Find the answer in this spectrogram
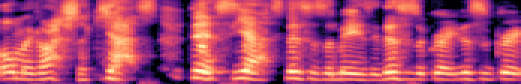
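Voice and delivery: put-on thrilled, eager, gushing burst of enthusiasm. Retelling how he replied to the podcast idea: imitating someone excited. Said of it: "and he's, like, excited".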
